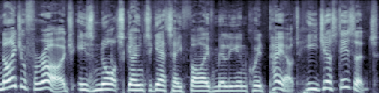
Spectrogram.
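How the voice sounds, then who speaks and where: This man has a high voice and lively intonation, talking at a fairly slow pace with hardly any pauses. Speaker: commentator. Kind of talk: angry rant, indignant tirade against bank and cancel culture. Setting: studio. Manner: indignant, emphatic, scornful.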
